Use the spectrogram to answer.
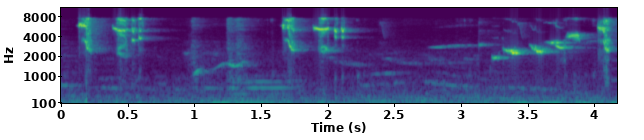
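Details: Oriental magpie-robin song for training other birds to sing: loud harsh rasping notes about once a second, with a soft slurred whistle between them and a short rising whistled phrase near the end.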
